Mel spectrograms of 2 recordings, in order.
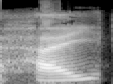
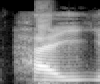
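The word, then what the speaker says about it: היא: is this word here he y or Y Alf which is pronounced he so the word for she is the word he y Al which is pronounced he so I hope that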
